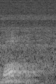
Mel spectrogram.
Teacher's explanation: So it's just as in English, when you write the word bob, the first B sounds like a B, but the last B sounds like a P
